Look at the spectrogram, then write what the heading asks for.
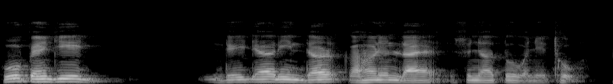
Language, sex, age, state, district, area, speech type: Sindhi, male, 60+, Gujarat, Kutch, urban, read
